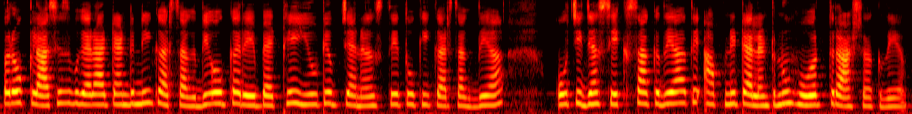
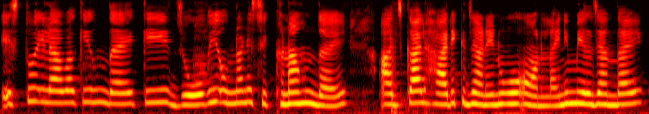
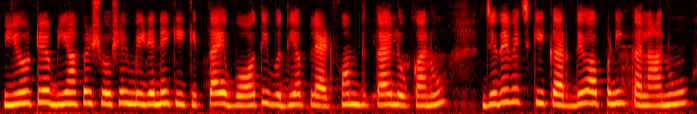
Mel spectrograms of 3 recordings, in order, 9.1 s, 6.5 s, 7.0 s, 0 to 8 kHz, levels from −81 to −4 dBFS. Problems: background sounds at intervals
